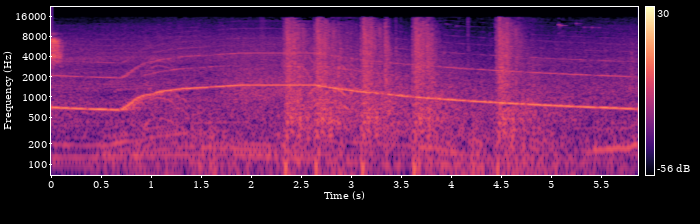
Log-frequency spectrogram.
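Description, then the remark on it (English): A rapid series of sharp gunshots, about five or six close together, fired at a driver's car tires, cracks out over a loud, steady wailing siren that rises and slowly falls, with engine rumble underneath. “Hold on, I'm gonna shoot his tires.”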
